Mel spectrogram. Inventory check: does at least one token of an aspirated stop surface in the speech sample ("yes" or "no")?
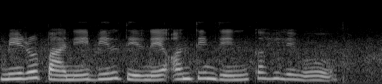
no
